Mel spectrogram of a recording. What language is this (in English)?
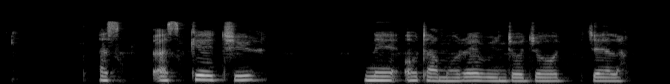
Luo (Kenya and Tanzania)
